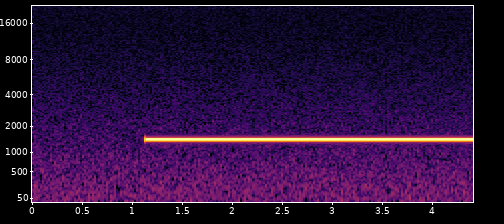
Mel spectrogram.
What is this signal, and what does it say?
A steady tone. There is no code.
